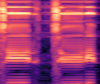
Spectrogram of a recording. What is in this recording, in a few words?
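effects talk, Funky Vocals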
